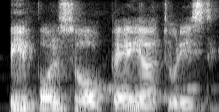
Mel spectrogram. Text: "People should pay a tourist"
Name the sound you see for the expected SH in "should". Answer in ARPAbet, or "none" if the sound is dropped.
S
